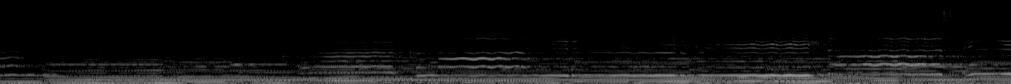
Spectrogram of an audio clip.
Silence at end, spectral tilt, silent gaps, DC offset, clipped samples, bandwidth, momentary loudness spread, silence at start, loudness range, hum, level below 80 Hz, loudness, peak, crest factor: 0 s; -8.5 dB/octave; none; under 0.1%; under 0.1%; 13 kHz; 8 LU; 0 s; 5 LU; none; -46 dBFS; -40 LUFS; -24 dBFS; 16 dB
